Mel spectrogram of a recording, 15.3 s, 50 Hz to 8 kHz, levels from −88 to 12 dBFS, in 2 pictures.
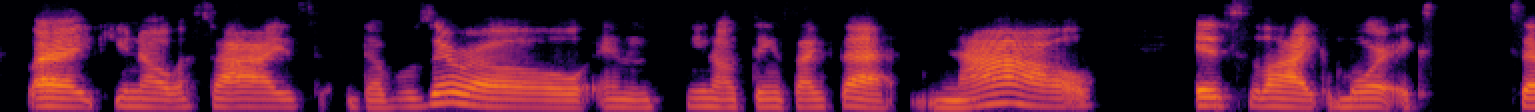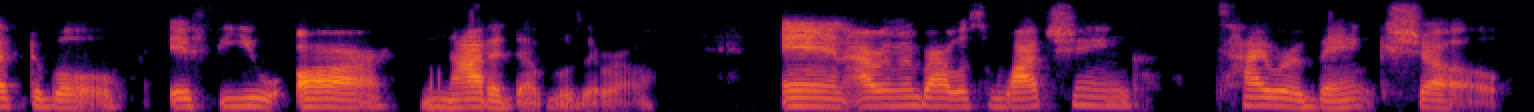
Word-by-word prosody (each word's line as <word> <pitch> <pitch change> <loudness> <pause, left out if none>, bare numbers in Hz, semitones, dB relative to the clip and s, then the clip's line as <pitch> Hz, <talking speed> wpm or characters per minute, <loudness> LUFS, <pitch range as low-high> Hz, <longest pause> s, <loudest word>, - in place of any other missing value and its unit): like, 165 -2 +6
you 170 - -7
know, 155 -2 -3
a 155 - -12
size 155 -1 +1 0.3
00 155 -2 -1
and, 150 -1 -9 0.2
you 165 0 -8
know, 150 -1 -3
things 155 -1 -6
like 155 0 -2
that, 155 -5 +3 0.2
now 165 - +3 0.5
it's 180 0 +2
like 160 -4 +2
more 160 +1 -2 0.6
acceptable 160 -3 -3 0.2
if 160 0 -2
you 165 +1 -6
are 160 +1 +4
not 150 +1 +3
a 140 - 0
00, - - -11 0.6
and 165 -2 +5
I - - +3
remember 175 +1 -2
I 170 - +1
was 160 +1 -6
watching 160 - -1 0.4
Tyra 170 -4 -1
Banks' 150 +1 -6
show - - -3
160 Hz, 125 wpm, -22 LUFS, 150-170 Hz, 0.6 s, like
